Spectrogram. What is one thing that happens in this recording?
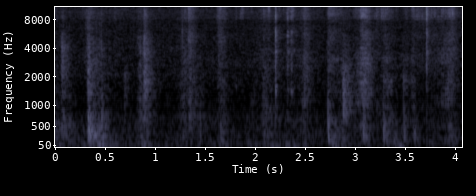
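A plastic bottle is handled with soft knocks.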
